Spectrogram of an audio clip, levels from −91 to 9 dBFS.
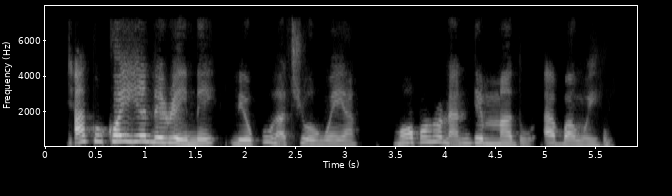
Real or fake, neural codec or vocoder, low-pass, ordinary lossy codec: fake; codec, 16 kHz, 1 kbps, X-Codec, HuBERT features, trained on balanced general audio; 7.2 kHz; AAC, 48 kbps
